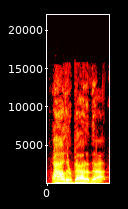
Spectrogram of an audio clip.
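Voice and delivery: slow, soft muttered "wow, they're bad at that"; quiet amused aside. Jesus quietly judging the fishermen, soft and slow. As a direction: say it under your breath, amused.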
